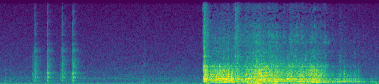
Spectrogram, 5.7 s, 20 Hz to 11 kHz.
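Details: 1937 Morris 8, 918cc pre-war engine being recommissioned, recharged battery, on choke after plugs thought oiled by diesel: a few brief cranking bursts, a pause, then it catches cleanly and runs evenly; oil pressure rising to about 75 psi, slightly smoky; normal start.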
